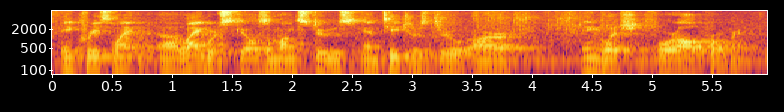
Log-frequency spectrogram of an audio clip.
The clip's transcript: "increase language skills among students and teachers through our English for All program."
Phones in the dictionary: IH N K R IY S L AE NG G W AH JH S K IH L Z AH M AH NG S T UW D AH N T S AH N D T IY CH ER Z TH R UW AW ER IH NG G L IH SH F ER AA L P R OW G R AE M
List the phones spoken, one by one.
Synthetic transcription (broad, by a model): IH N K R IY S L AE NG G W AH JH S K IH L Z AH M AH NG S T UW D N T S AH N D T IY CH ER Z TH R UW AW ER IH NG G L IH SH F ER AA L P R OW G R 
